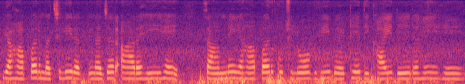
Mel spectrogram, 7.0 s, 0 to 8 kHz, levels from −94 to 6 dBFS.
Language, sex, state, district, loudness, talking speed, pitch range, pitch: Hindi, male, Rajasthan, Jaipur, -16 LUFS, 165 wpm, 200-210 Hz, 205 Hz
